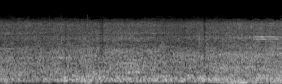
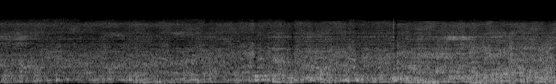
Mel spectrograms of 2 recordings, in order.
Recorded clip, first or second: first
